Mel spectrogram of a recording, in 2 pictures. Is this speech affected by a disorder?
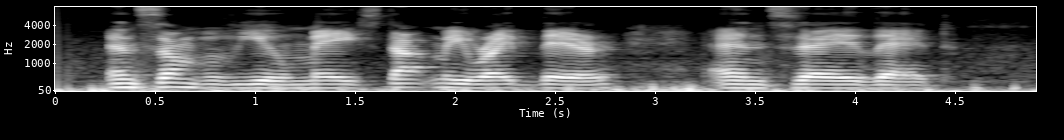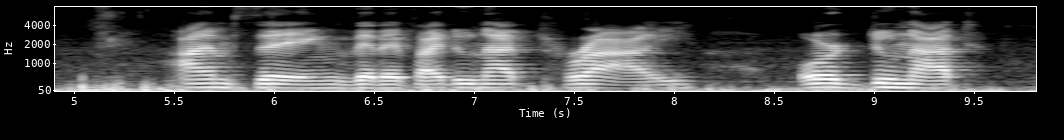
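Yes: cerebral palsy.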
